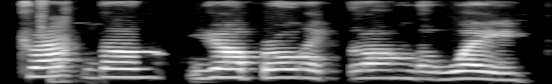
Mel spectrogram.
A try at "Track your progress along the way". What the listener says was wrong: Again, this one is progress. Thì anh thì nhớ là có âm lên lúc nào, có âm lên âm xuống nha, không có học ngang được, là progress, right?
